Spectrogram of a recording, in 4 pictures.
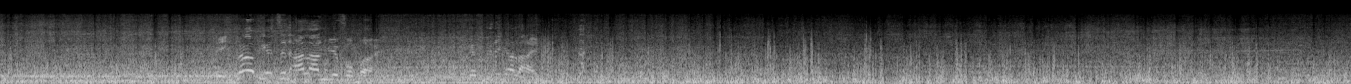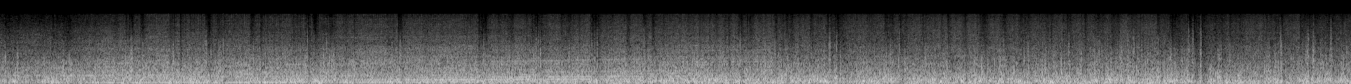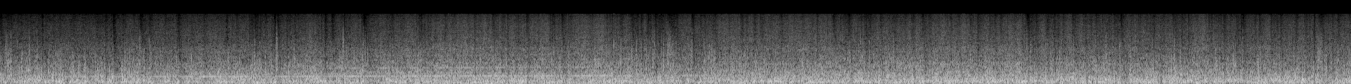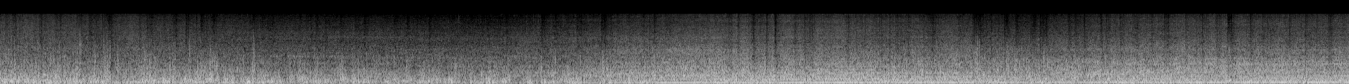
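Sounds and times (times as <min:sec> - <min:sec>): motorcycle engine running: 0:00.0 - 0:54.0
wind noise on microphone: 0:00.0 - 0:54.0.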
